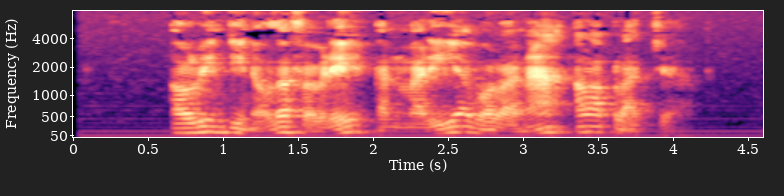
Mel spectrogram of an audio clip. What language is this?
Catalan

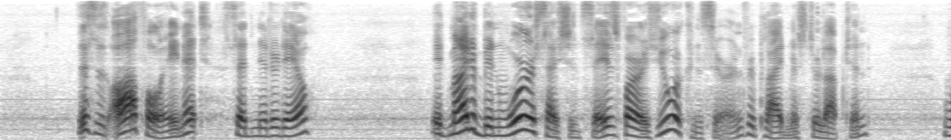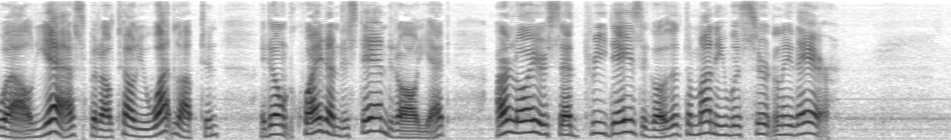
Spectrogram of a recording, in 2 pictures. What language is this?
English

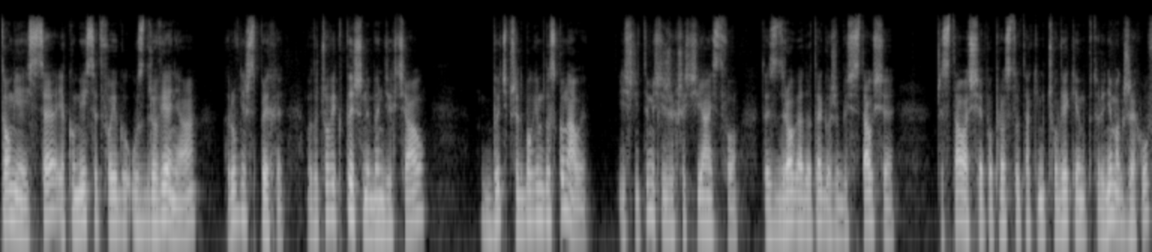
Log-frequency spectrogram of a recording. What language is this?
Polish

